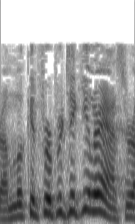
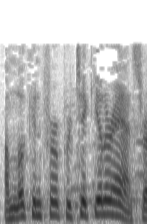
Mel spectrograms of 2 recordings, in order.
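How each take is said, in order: First: Louder, pressing the question harder; insistent repeat. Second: Said in the usual way. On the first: Real, not acted. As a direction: push the room for the answer. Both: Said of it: "I'm hunting for a particular answer".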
